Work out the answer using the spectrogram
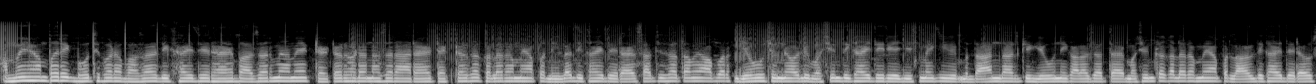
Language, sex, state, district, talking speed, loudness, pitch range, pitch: Hindi, male, Uttar Pradesh, Ghazipur, 280 wpm, -15 LUFS, 140-150 Hz, 145 Hz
